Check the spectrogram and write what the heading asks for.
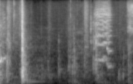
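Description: Car door being opened: two sharp clunks from the latch and door about a third of a second apart, then a brief rustle of handling things inside.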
